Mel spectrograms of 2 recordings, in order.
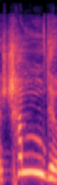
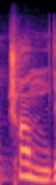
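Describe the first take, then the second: First: Charmed misread as "샴드", opening on SH; "샴드" with the mistaken SH start; wrong SH pronunciation. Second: "charmed" begun with a CH sound; "charmed" opening on CH, in one syllable; correct CH pronunciation. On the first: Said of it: "이거 읽으라고 하면 샴드 혼날 줄". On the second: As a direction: say "charmed" with CH, not SH. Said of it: "세시 발음 아시죠". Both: Shown as a demonstration.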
